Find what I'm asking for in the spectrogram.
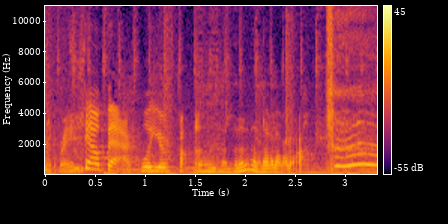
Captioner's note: babbling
